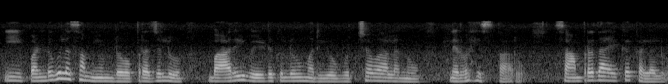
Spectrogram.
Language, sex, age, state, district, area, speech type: Telugu, female, 45-60, Andhra Pradesh, Konaseema, rural, spontaneous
